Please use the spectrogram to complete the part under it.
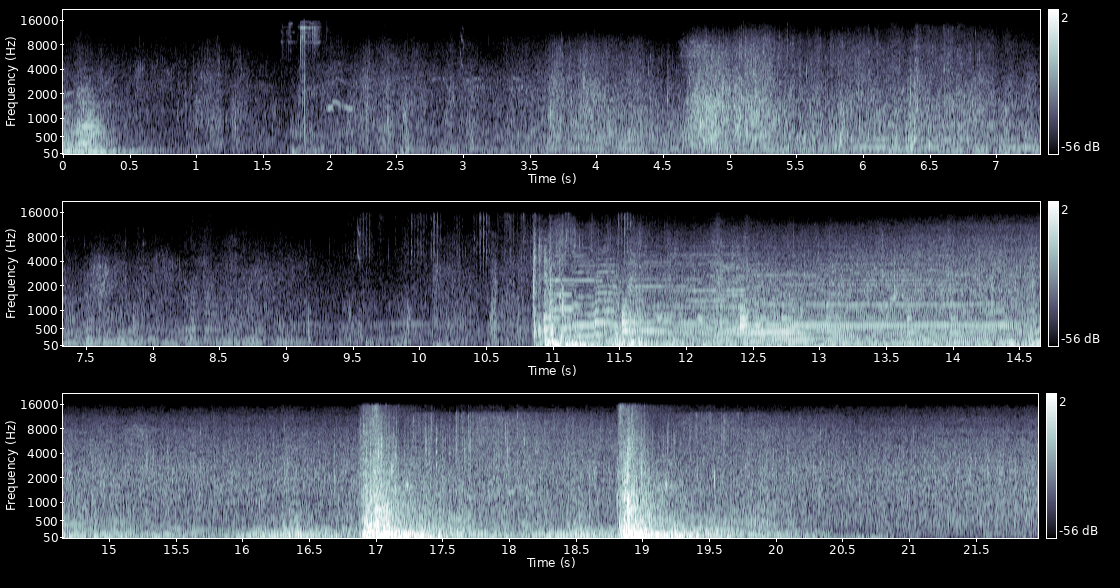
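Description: Gentle waves lap on a sandy shore.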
